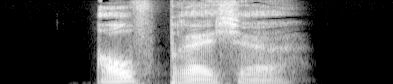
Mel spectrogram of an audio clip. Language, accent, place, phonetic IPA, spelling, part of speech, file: German, Germany, Berlin, [ˈaʊ̯fˌbʁɛçə], aufbreche, verb, De-aufbreche.ogg
- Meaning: inflection of aufbrechen: 1. first-person singular dependent present 2. first/third-person singular dependent subjunctive I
